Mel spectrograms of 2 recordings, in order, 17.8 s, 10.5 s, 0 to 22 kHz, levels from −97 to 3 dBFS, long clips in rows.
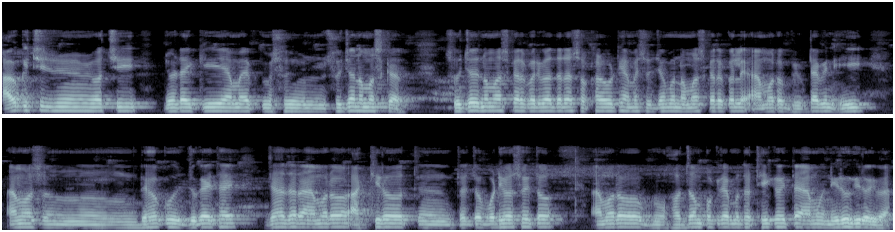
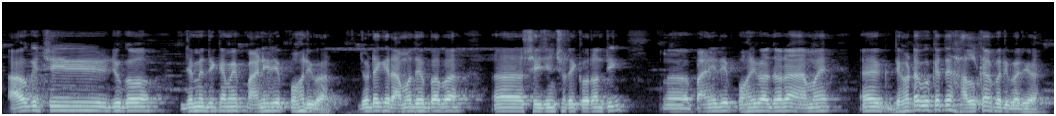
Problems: constant background noise, continuous background conversations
